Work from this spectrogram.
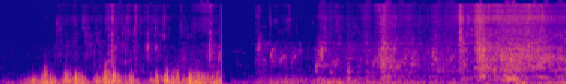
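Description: Water sloshes and pours from a kadava pot as a village pond is drained for fishing, a rhythmic series of heavy splashes that breaks off, then a softer, steady trickle and wash of water.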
